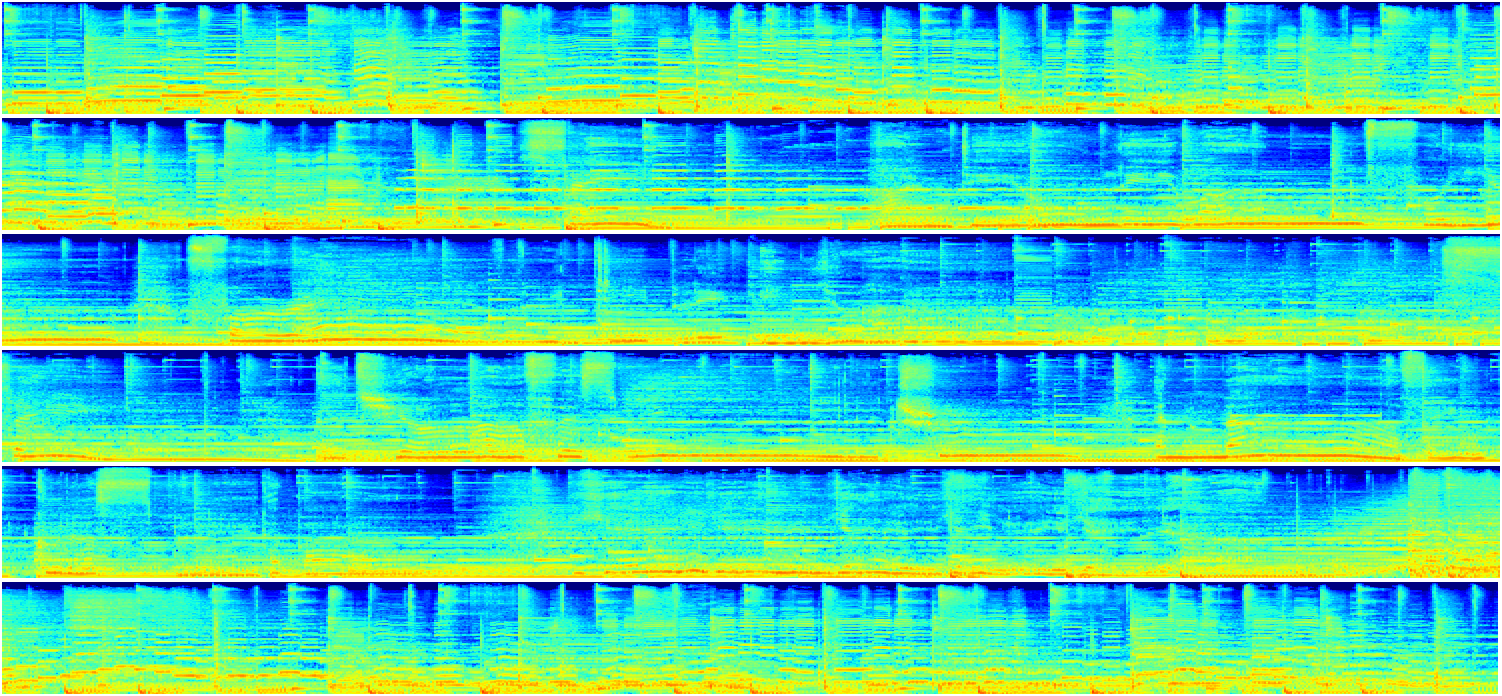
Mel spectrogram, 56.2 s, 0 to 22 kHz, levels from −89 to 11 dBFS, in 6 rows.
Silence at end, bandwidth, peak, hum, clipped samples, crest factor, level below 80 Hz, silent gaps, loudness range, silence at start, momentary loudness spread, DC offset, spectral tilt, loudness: 0 s; over 20 kHz; 0 dBFS; none; under 0.1%; 14 dB; -24 dBFS; none; 3 LU; 0 s; 5 LU; under 0.1%; -5 dB/octave; -16 LUFS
